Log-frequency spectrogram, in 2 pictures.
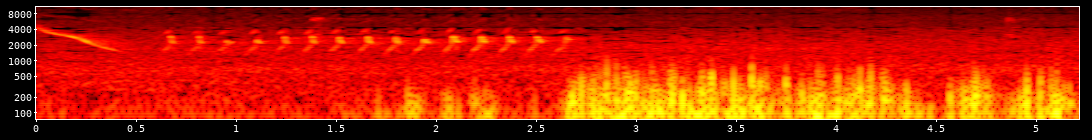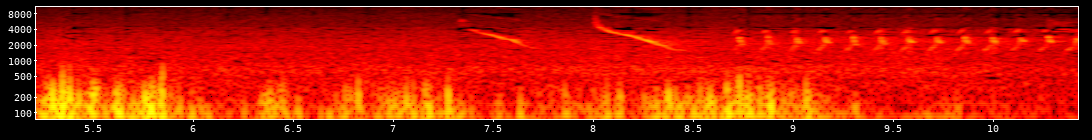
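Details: Wild Northern cardinal (Cardinalis cardinalis) singing freely: loud, steeply falling whistles followed by quick runs of repeated notes, given twice, over a heavy low rumble like wind or traffic.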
